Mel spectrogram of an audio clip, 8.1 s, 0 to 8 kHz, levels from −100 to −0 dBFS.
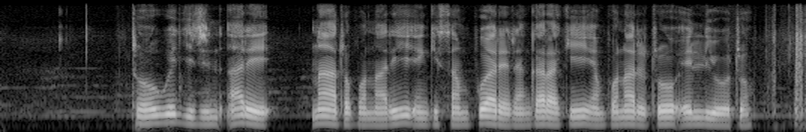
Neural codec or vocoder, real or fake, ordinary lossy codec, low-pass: none; real; none; 7.2 kHz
